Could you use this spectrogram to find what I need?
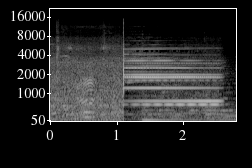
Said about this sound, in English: The bells of Notre Dame are not only back, an iconic piece of French history will be added to this collection.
